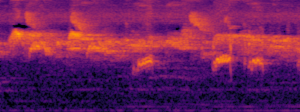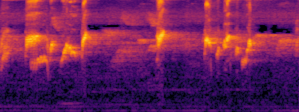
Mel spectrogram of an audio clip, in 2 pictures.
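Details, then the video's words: Red-whiskered bulbul song in the Sông Kon style, played for voice training; continuous warbling whistles with short down-slurred notes and scattered sharp chirps. "Chào mào luyện giọng cực hay"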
